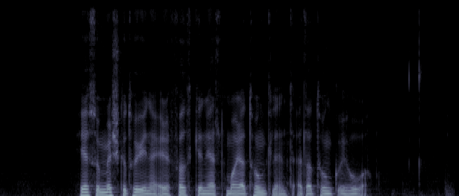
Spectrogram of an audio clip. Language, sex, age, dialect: Faroese, male, 15-35, Norðurstreymoy/Eysturoy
